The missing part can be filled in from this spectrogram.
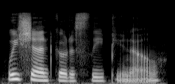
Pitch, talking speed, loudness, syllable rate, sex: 190 Hz, 240 wpm, -17 LUFS, 4.6 syllables/s, female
